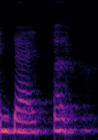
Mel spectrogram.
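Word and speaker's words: debtor: ये डेप्टर नहीं होता बच्चों। यहां पे जो ये बी है वो साइलेंट होता है। क्या होता है? बी साइलेंट होता है। इसलिए हम इसको रीड करेंगे। डेटर क्या है?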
